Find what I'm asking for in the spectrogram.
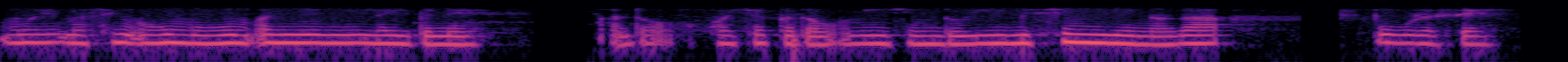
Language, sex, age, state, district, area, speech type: Manipuri, female, 30-45, Manipur, Kangpokpi, urban, conversation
